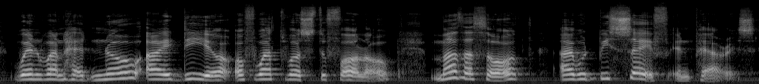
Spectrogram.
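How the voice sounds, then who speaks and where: Slow, measured woman in her nineties. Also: fairly high pitch, gravelly. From Austria. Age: 90s. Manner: slow, measured, formal delivery. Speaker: museum volunteer and Holocaust survivor. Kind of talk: prepared public speech. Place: museum auditorium.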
